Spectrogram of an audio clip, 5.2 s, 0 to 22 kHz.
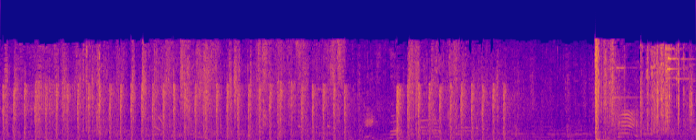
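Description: Rapid, continuous automatic gunfire from the video game Far Cry 6, dense and loud throughout, with a few sharper single shots standing out near the end.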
